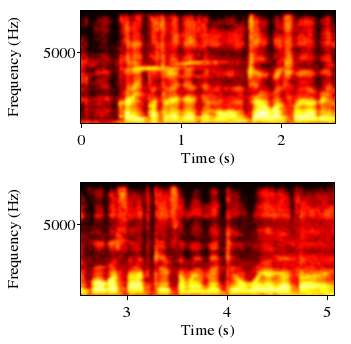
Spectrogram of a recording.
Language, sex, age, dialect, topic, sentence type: Hindi, male, 18-24, Awadhi Bundeli, agriculture, question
